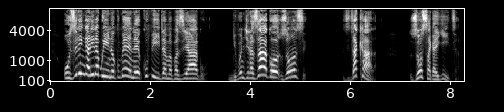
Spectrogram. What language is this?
Nyanja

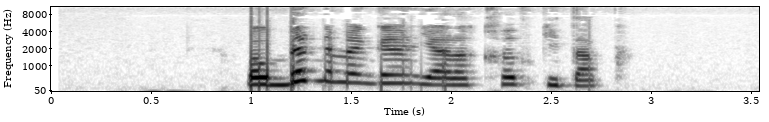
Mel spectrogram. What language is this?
Bashkir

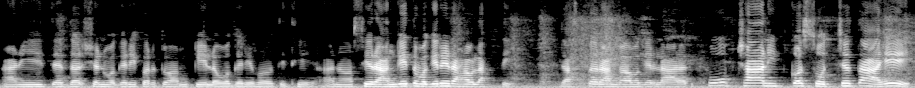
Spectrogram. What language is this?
Marathi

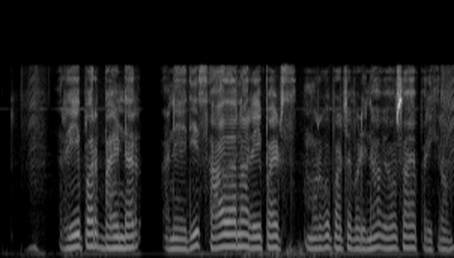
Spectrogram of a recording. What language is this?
Telugu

